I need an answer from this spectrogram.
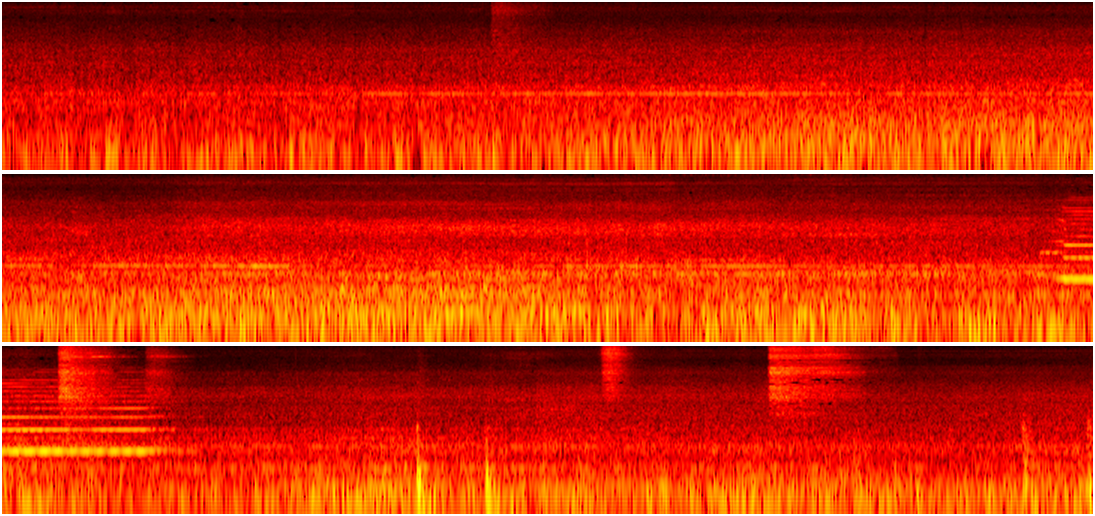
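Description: Indian Railways express train running, heard from inside a coach: a steady rumble of wheels on the rails that grows slowly louder as the train gathers speed out of the station. About eighteen seconds in, a locomotive horn sounds once for about a second and a half. A few short, sharp noises come near the end.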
